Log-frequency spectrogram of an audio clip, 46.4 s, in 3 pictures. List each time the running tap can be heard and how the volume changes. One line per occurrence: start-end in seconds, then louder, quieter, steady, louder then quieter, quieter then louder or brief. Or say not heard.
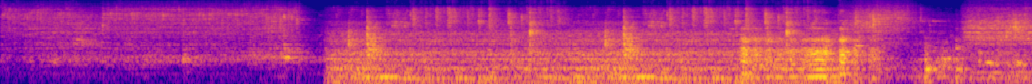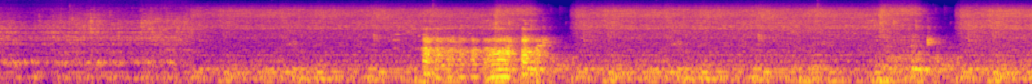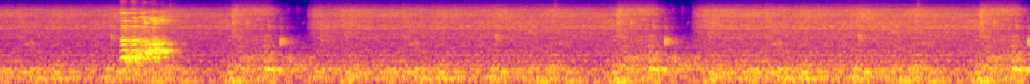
0.0-46.3 louder.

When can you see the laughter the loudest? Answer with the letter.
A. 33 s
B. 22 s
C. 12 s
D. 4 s
A.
